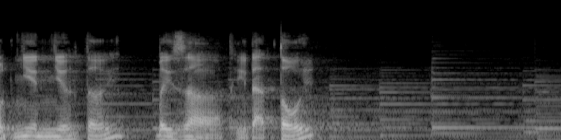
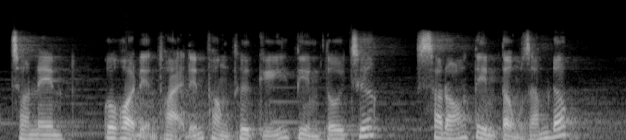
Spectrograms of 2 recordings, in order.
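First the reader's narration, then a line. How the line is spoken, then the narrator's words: Surprised smiling speech. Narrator (Vietnamese): Đông Anh hơi sửng sốt, mỉm cười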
